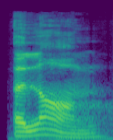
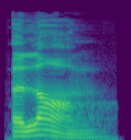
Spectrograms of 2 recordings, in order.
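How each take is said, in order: The two takes are said the same way.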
